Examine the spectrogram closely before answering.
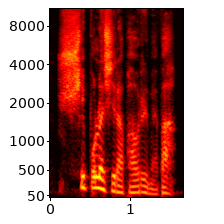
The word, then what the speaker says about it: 시볼렛: 야 시볼렛이라 발음해봐. 시볼렛이라 발음해봐. 그러니까 이 발음이 안 되는 사람은 시볼렛 이렇게 얘기한단 말이에요. 그러니까 에브라임 사람들은 시볼렛이 편하고 이 길르앗 사람들은 시볼렛이라고 발음하는 거예요.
